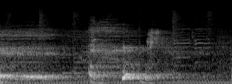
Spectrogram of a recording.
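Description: A man trying to hold back laughter, letting out three sudden cough-like bursts in the first second and a half, over background music.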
